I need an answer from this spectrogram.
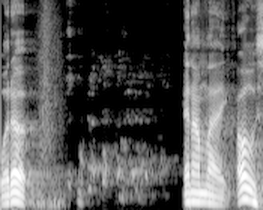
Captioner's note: animation whooshes; audience laughing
